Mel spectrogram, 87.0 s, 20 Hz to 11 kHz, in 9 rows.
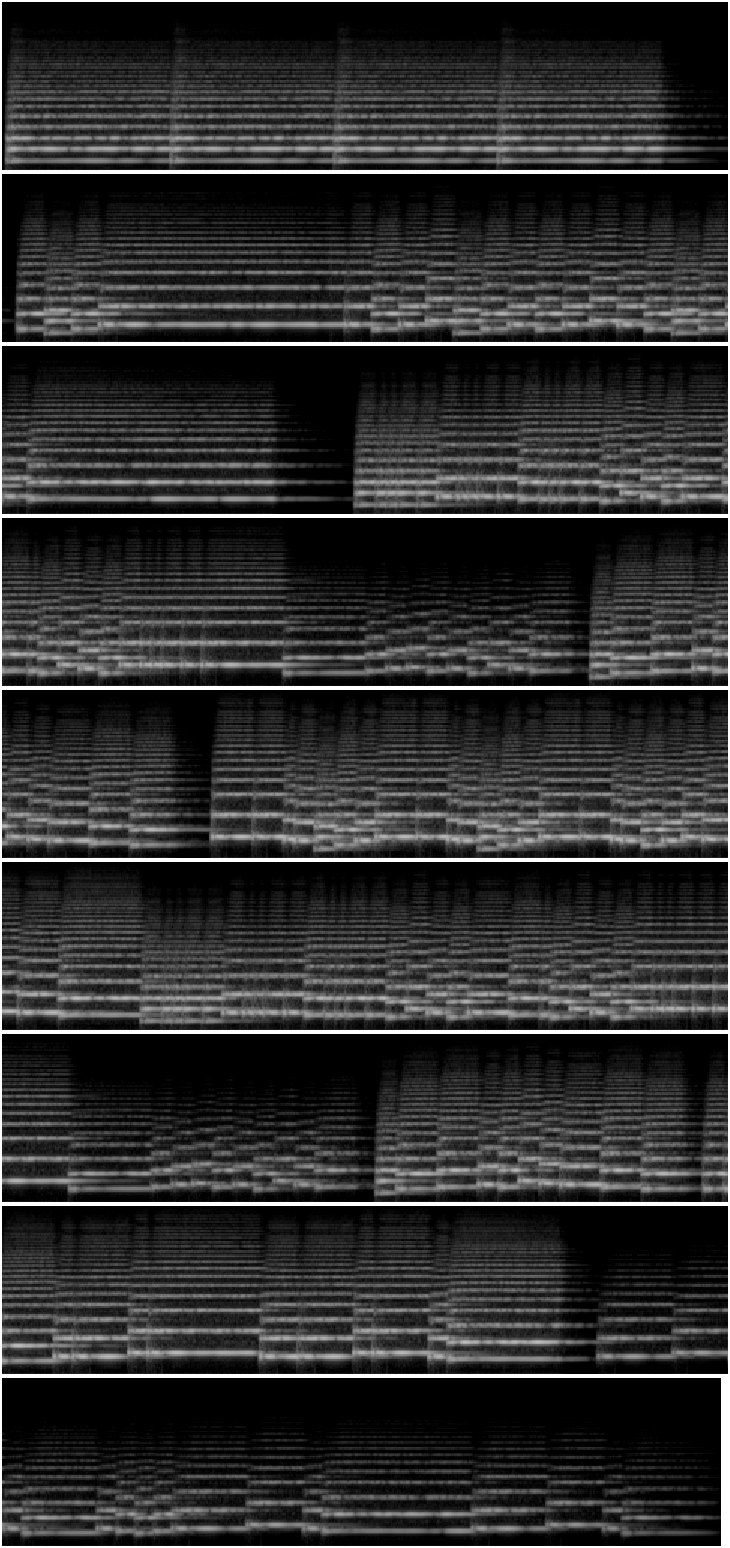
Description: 1e Trompe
